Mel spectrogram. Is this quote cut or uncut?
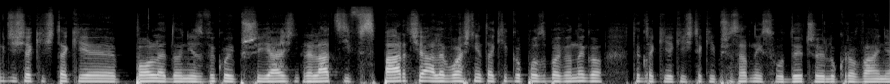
cut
